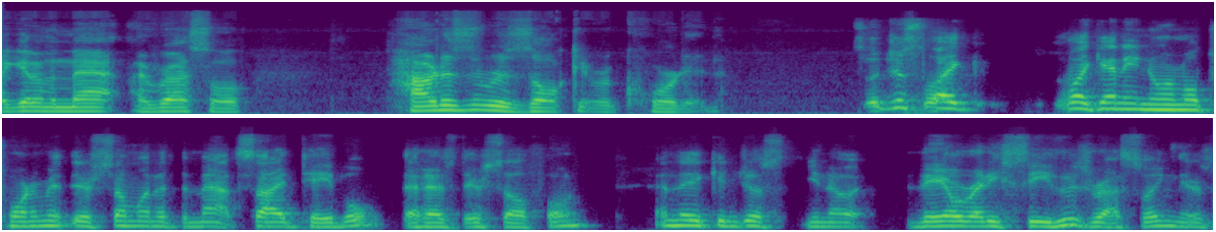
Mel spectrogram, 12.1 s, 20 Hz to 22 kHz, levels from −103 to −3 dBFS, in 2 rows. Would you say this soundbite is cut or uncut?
uncut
